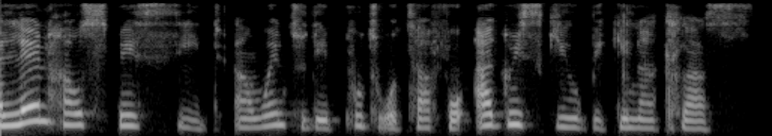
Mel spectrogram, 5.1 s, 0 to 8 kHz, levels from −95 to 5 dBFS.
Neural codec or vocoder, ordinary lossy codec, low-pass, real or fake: codec, 16 kHz, 16 kbps, FunCodec, trained on Chinese and English, 50 frames a second; MP3, 64 kbps; 7.2 kHz; fake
